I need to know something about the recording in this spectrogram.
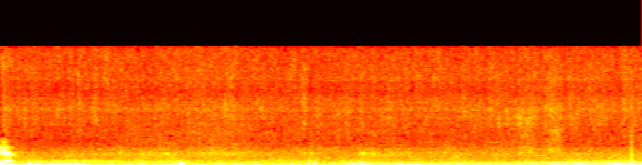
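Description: Outdoor background noise: an uneven low rumble under a steady hiss.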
